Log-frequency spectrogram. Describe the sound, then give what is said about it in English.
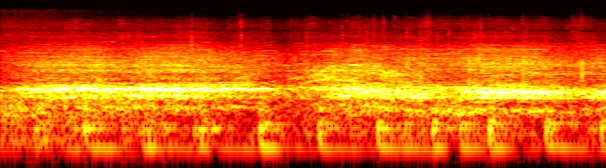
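A huge crowd celebrating in Buenos Aires, Argentina, roars and chants a name, a dense, steady wall of many voices with rhythmic swells and cheering whoops rising through the continuous noise. “As that huge crowd celebrates in Buenos Aires, they chant his name more often than hers and seem to believe Argentina's new political partnership will work out fine.”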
